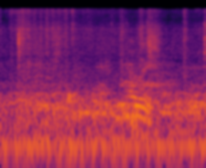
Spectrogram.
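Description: Red Lakha pigeons in a farm shed coo softly in low, rolling calls, with voices talking faintly in the background.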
